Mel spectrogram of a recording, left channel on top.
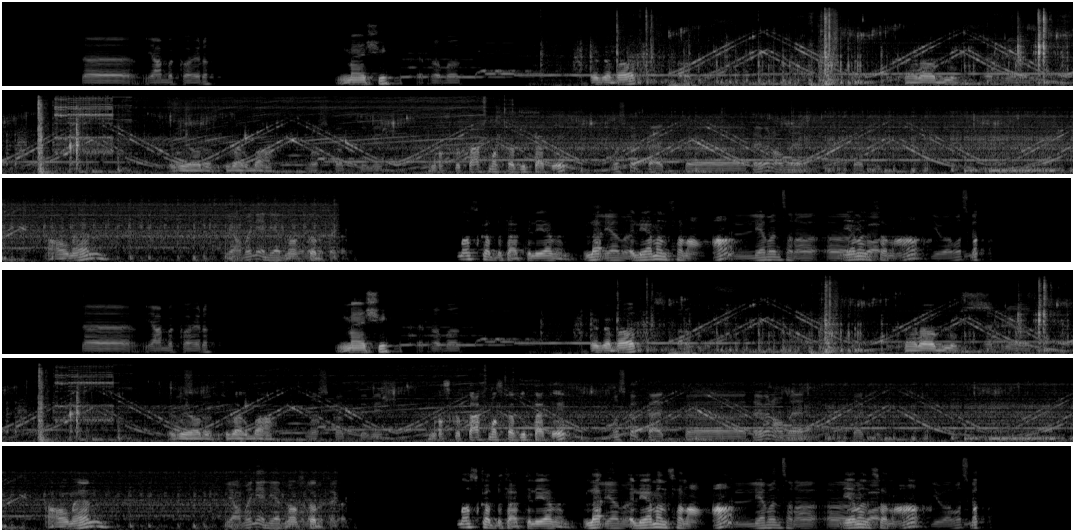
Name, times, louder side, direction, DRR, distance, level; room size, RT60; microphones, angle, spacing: voice 1, 0.8-2.1 4.3-4.6 6.7-7.4 9.8-10.5 12.4-12.8 13.7-14.7 16.8-18.9 19.2-19.6 23.6-24.8 27.3-27.8 28.7-30.2 30.7-31.2, left 1 dB, 5° right, 1.0 m, -43 dB
voice 2, 3.3-3.9 5.9-6.6 9.0-9.9 12.4-13.5 15.0-16.4 21.8-22.5 24.3-24.6 26.0-28.7 29.8-30.6 31.0-31.2, right 3 dB, 65° right, 0.8 m, -34 dB
sound 1, 4.0-12.4 13.5-21.7, left 2 dB, 25° left, 0.9 m, -49 dB
sound 2, 5.3-24.8, left 5 dB, 75° left, 1.0 m, -41 dB
sound 3, 6.7-21.7, left 3 dB, 50° left, 1.3 m, -44 dB
27.5 x 12.5 x 3.1 m
head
